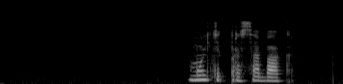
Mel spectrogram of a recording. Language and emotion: Russian, neutral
